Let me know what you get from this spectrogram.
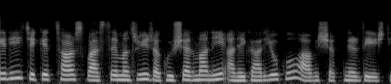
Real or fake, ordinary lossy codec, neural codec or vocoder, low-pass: fake; none; codec, 16 kHz, about 1 kbps, DyCAST, with the encoder's durations; none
